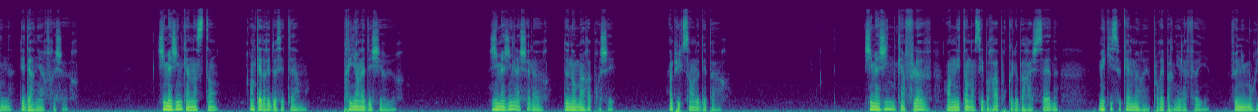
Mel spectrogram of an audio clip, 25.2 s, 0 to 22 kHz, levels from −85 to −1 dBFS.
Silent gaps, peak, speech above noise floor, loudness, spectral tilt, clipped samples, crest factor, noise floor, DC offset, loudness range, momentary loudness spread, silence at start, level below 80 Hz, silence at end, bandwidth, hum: none; -6 dBFS; 28 dB; -25 LUFS; -5.5 dB/octave; under 0.1%; 20 dB; -52 dBFS; under 0.1%; 7 LU; 16 LU; 0 s; -42 dBFS; 0 s; 15.5 kHz; none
